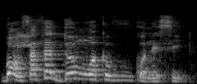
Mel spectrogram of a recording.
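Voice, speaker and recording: A woman's voice: mid-range voice, very animated, fairly quick, reverberant, a little hiss or hum. A woman, coaching callers on a live stream in a crude, teasing, repetitive way and often laughing. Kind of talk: livestream advice chat.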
